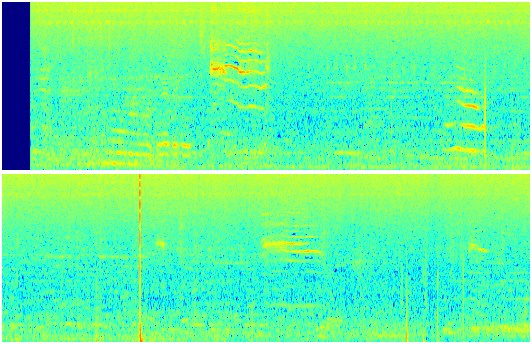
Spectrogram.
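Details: Domestic cat meowing because it wants privacy; several short tonal meows, some rising then falling, scattered through the recording over steady Spanish conversation and a sharp click midway.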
